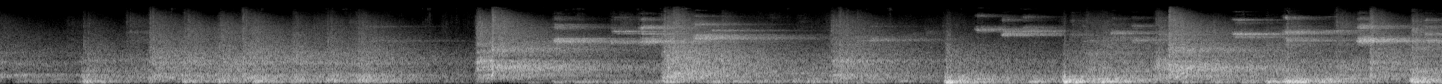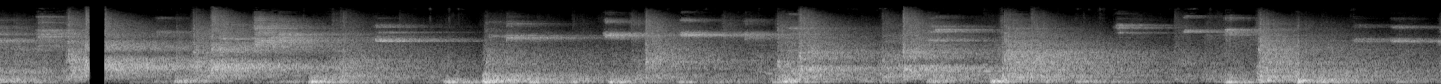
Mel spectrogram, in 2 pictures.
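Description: A squash rally: the ball cracking off racquets and the court walls in quick, irregular hits, with rubber-soled shoes squeaking on the wooden floor between strokes.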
